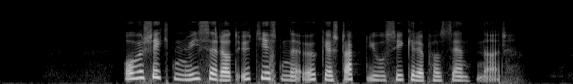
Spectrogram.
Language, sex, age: Norwegian, female, 29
